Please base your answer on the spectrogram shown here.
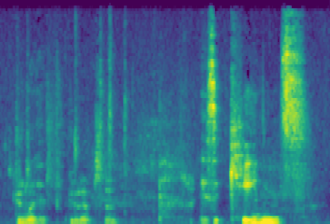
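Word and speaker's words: Cadance: Is it Cadence? I believe it's pronounced Cadence. I always want to say Candace. I don't know. It's Cadence. The Mi Amore Cadenza.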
